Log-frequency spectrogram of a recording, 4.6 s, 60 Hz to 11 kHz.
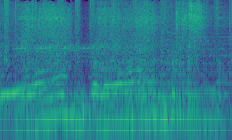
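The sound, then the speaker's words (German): A car engine revving hard on a Berlin street, driven like a Formula 1 car, gives a loud continuous roar that climbs in pitch in several rising sweeps, with no talk over it. “Formel 1 fahren.”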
